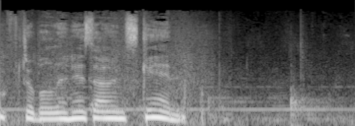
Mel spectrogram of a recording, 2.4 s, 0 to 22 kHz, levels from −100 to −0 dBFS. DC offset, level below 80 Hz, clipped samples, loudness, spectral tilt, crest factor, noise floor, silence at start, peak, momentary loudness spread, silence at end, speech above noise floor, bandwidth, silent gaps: under 0.1%; -44 dBFS; under 0.1%; -14 LUFS; -6 dB/octave; 12 dB; -36 dBFS; 0 s; -4 dBFS; 21 LU; 0.1 s; 22 dB; 15.5 kHz; none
